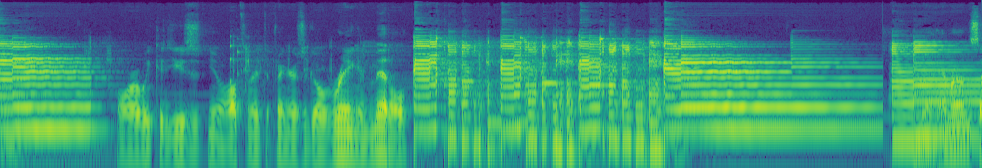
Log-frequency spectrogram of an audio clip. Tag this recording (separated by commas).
Strum, Speech, Guitar, Music, Musical instrument, Bass guitar, Plucked string instrument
